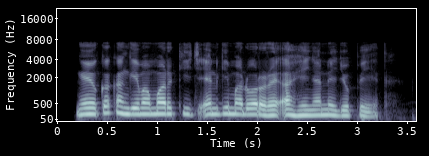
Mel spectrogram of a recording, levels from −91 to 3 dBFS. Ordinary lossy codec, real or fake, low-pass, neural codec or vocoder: none; real; 7.2 kHz; none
